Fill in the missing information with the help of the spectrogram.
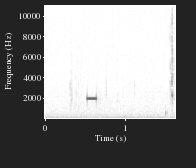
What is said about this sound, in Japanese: ピッという音がしまして電源が入りました。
